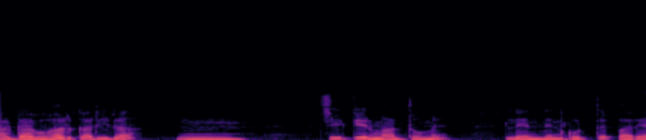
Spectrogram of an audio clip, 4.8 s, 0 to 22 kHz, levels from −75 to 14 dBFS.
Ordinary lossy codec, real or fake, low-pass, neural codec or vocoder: none; fake; 7.2 kHz; codec, 16 kHz, 16 kbps, FreqCodec, larger model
